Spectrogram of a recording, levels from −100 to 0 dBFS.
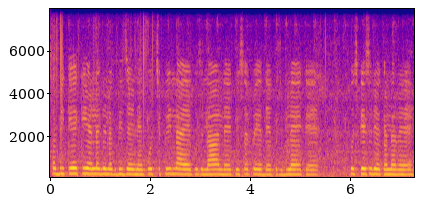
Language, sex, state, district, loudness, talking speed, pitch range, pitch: Hindi, female, Rajasthan, Bikaner, -16 LUFS, 180 wpm, 225-245 Hz, 230 Hz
